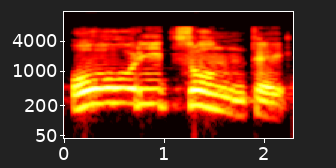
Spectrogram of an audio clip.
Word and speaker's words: orizzonte: Orizzonte. So this is a TZ like the TZ in Mozart or pizza.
